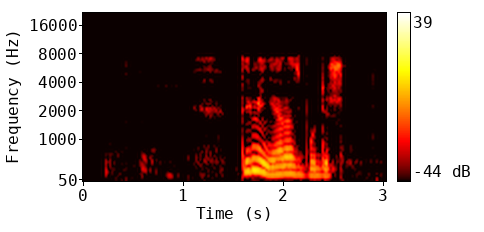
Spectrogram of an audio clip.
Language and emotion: Russian, neutral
